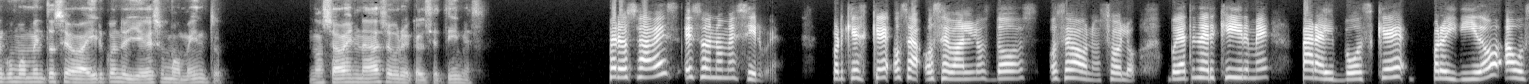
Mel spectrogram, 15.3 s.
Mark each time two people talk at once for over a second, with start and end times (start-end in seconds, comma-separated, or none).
none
